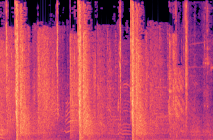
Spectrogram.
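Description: Loud rifle shots boom and echo, one after another.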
